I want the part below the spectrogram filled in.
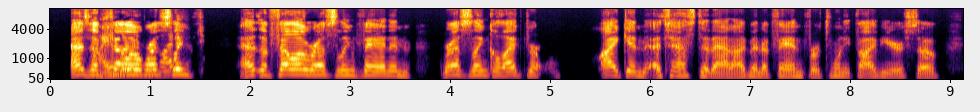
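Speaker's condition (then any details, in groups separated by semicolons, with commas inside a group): Cerebral palsy; limited mobility, legs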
